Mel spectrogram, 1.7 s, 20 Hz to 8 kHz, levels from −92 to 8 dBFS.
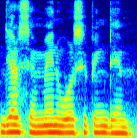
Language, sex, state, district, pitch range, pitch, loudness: English, male, Arunachal Pradesh, Lower Dibang Valley, 145-150 Hz, 145 Hz, -12 LUFS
